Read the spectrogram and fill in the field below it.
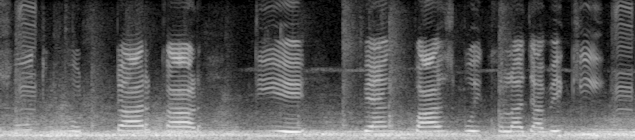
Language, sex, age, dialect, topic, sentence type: Bengali, female, 18-24, Western, banking, question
